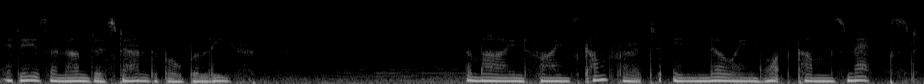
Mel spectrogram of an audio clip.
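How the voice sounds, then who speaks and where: A woman guiding a sleep meditation in a hushed, breathy near-whisper, pausing between short phrases. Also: deep voice, steady tone, narrow, tinny audio. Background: background music.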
